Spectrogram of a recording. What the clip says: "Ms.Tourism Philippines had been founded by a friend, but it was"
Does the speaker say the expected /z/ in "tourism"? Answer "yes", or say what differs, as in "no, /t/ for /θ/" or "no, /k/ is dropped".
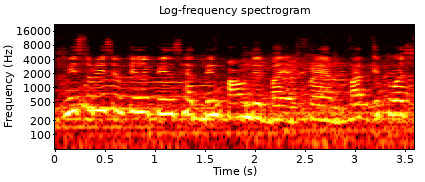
no, /s/ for /z/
